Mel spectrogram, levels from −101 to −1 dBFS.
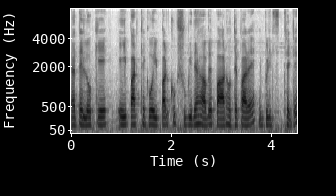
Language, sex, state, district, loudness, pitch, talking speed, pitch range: Bengali, male, West Bengal, Dakshin Dinajpur, -16 LUFS, 140 Hz, 170 wpm, 130-145 Hz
